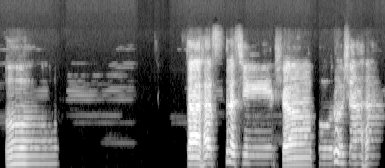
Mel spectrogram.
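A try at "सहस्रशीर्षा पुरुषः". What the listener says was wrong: What happened? You don't have scale.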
